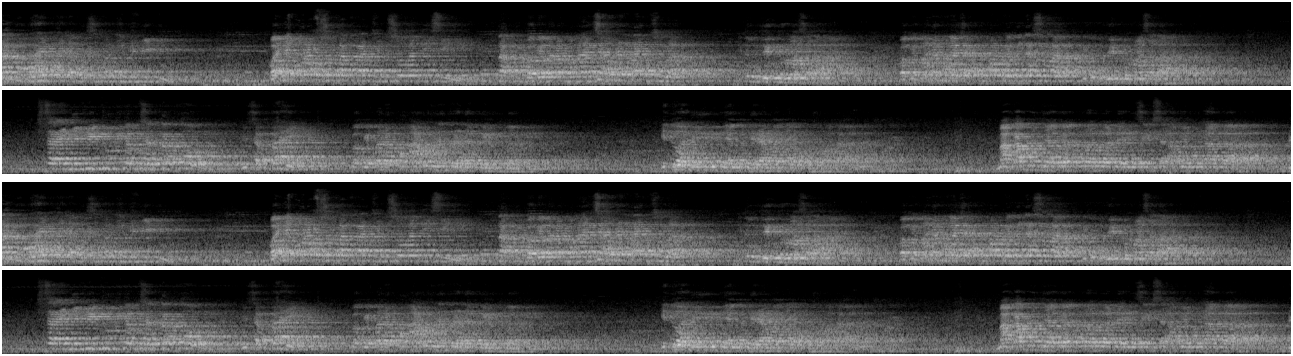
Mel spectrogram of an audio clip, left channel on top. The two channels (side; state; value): both; normal; correlation 0.95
